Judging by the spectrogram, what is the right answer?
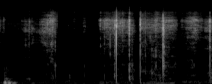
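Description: A sheet of paper is creased and folded by hand into an origami ninja star, giving close, crisp rustles and sharp crinkling snaps in short bursts separated by brief pauses.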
